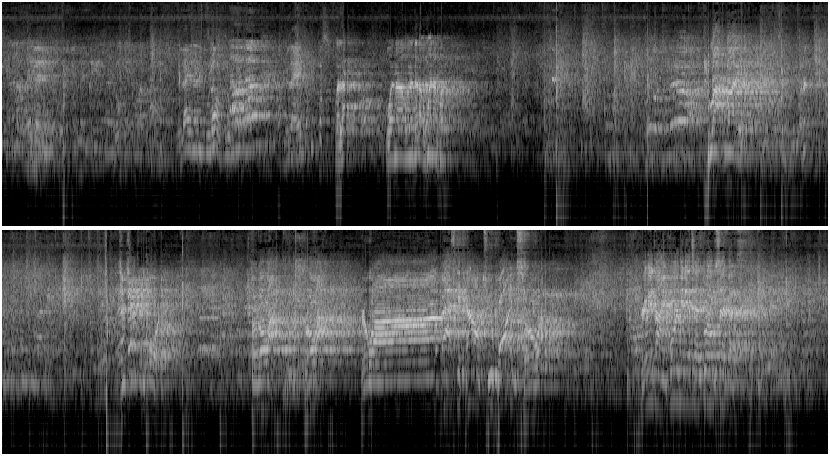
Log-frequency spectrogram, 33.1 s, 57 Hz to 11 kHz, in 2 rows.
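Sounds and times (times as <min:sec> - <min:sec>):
basketball bouncing on concrete: 0:01.2 - 0:01.4, 0:10.8 - 0:13.1, 0:14.8 - 0:21.2, 0:28.2 - 0:29.3, 0:31.3 - 0:33.0.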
